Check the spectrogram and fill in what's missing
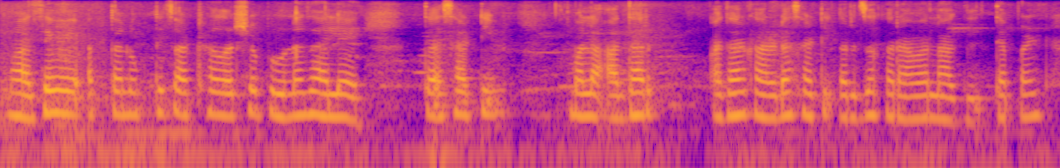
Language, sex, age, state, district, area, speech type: Marathi, female, 18-30, Maharashtra, Ahmednagar, rural, spontaneous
